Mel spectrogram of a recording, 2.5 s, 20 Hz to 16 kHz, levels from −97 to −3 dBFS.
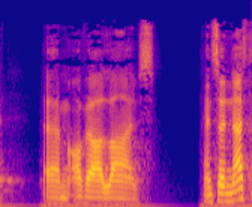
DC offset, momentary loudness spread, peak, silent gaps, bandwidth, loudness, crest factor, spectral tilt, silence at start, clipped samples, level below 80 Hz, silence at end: under 0.1%; 13 LU; 0 dBFS; none; 11.5 kHz; -20 LUFS; 20 dB; -3.5 dB/octave; 0 s; under 0.1%; -46 dBFS; 0 s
